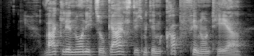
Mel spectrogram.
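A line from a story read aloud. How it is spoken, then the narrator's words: Small one, frightened cry. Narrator (German): rief der Kleine ängstlich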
